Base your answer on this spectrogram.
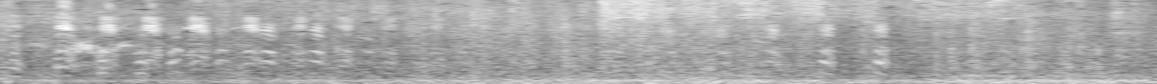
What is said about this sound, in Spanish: Y los fuegos artificiales también.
